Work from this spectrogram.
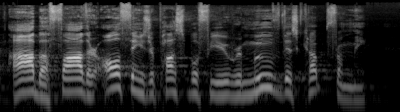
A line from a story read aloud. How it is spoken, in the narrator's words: Jesus cried out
